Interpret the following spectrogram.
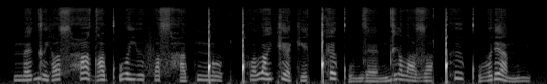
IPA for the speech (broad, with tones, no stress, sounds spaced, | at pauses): m ɛ˨˥ ɡ ɨ˩ j ʊ˥˩ sˤ h ɤ˥˩ dˤ a˥˩ kʷʼ ɤ˥˧ j ɨ˥˩ f ɤ˥˧ sˤ h a˨˥ kʷ ŋ͡ǃ ʊ˥˩ | ǃʰ ʊ˨˥ lˠ i˨˥ kʲ a˩ kʲ ɛ˨˥ ǃʰ ɛ˥˩ kʷʼ ɨ˩ n z ɛ˩ n d i˥˧ lˠ ɨ˩ zˤ ʊ˨˩˦ ǃʰ ɨ˥˩ kʷʼ ɤ˨˥ ɾʲ a˧˩ m i˧˩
